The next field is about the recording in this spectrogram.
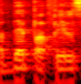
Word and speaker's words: de Papel: Ne, uh, ne bova dala spoiler alert za uh, serijo uh, Money Heist oziroma La Casa del Papel, ne, oziroma De Papel, se, ne, se to izgovori.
